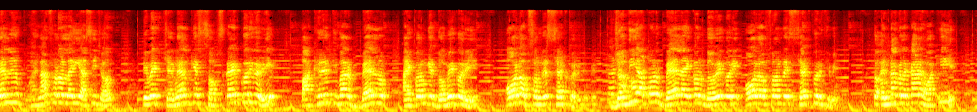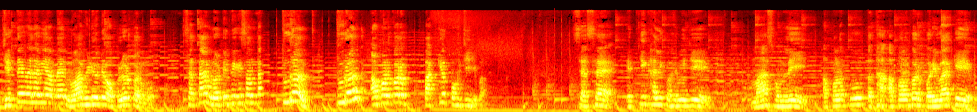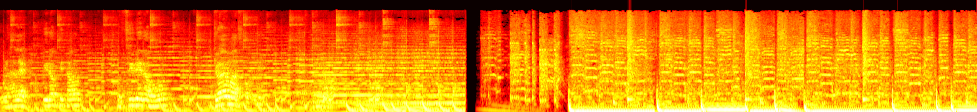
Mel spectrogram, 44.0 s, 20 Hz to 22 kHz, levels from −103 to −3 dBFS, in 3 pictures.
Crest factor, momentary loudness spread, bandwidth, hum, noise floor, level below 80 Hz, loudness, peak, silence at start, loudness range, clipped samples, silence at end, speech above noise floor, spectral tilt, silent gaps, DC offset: 12 dB; 12 LU; 16 kHz; none; -36 dBFS; -16 dBFS; -14 LUFS; 0 dBFS; 0 s; 7 LU; under 0.1%; 0 s; 22 dB; -5 dB/octave; 36.32-36.44 s; under 0.1%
